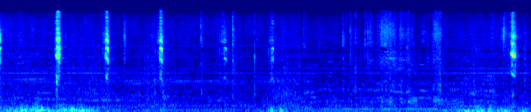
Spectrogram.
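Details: Colony prairie dog communicating: three quick, high chirps in a row, then a long gap with faint low rumbling and murmur, and a final bright chirp near the end.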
